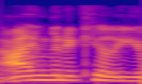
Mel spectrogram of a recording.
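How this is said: It is said in a small, childlike voice. "in her child voice"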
